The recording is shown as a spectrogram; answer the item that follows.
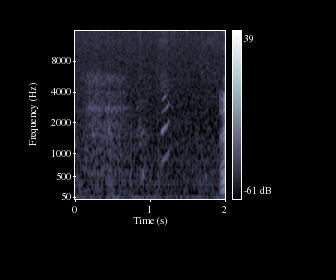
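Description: Near silence: quiet room tone, with one brief, faint rising squeak a little after a second in.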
